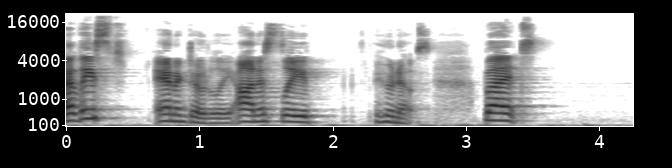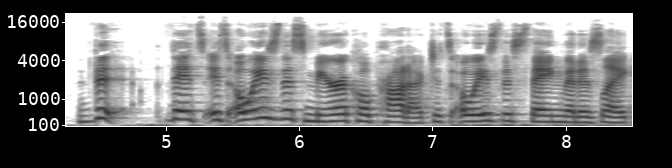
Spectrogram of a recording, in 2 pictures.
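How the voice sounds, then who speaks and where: Animated and fairly high pitched, a woman speaks in a bright, sharp tone with lively intonation at a moderate pace, with long, frequent pauses. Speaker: YouTube commentator on MLMs. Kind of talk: reaction commentary.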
